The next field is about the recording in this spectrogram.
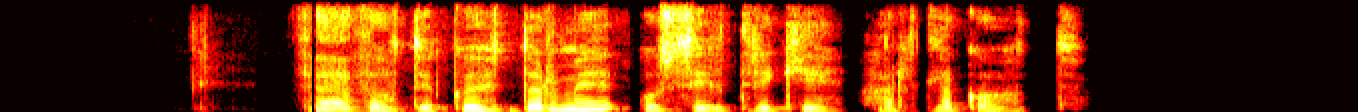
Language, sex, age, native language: Icelandic, female, 40-49, Icelandic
